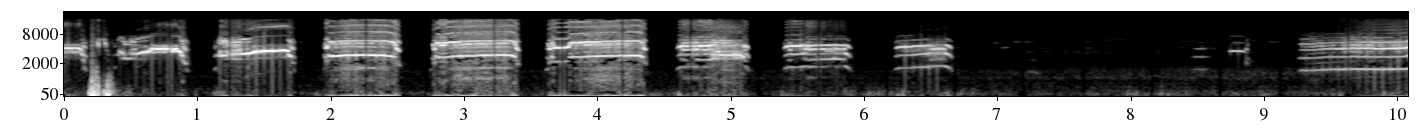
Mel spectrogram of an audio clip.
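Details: Bald eagle family at a Southwest Florida nest during an eaglet's feeding at dinner, 13 January 2024. A loud run of about eight shrill, harmonic squealing notes in steady rhythm, then a pause and one more long squeal.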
